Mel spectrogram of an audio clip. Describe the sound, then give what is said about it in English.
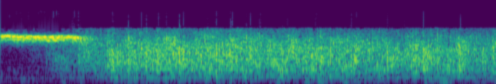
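A single shrill, high-pitched whistle blast from the messenger signals that time is up, sounding for under a second, then gives way to steady, loud applause that continues to the end. “Well, our final whistle from our messenger tells us that we have no more time.”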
